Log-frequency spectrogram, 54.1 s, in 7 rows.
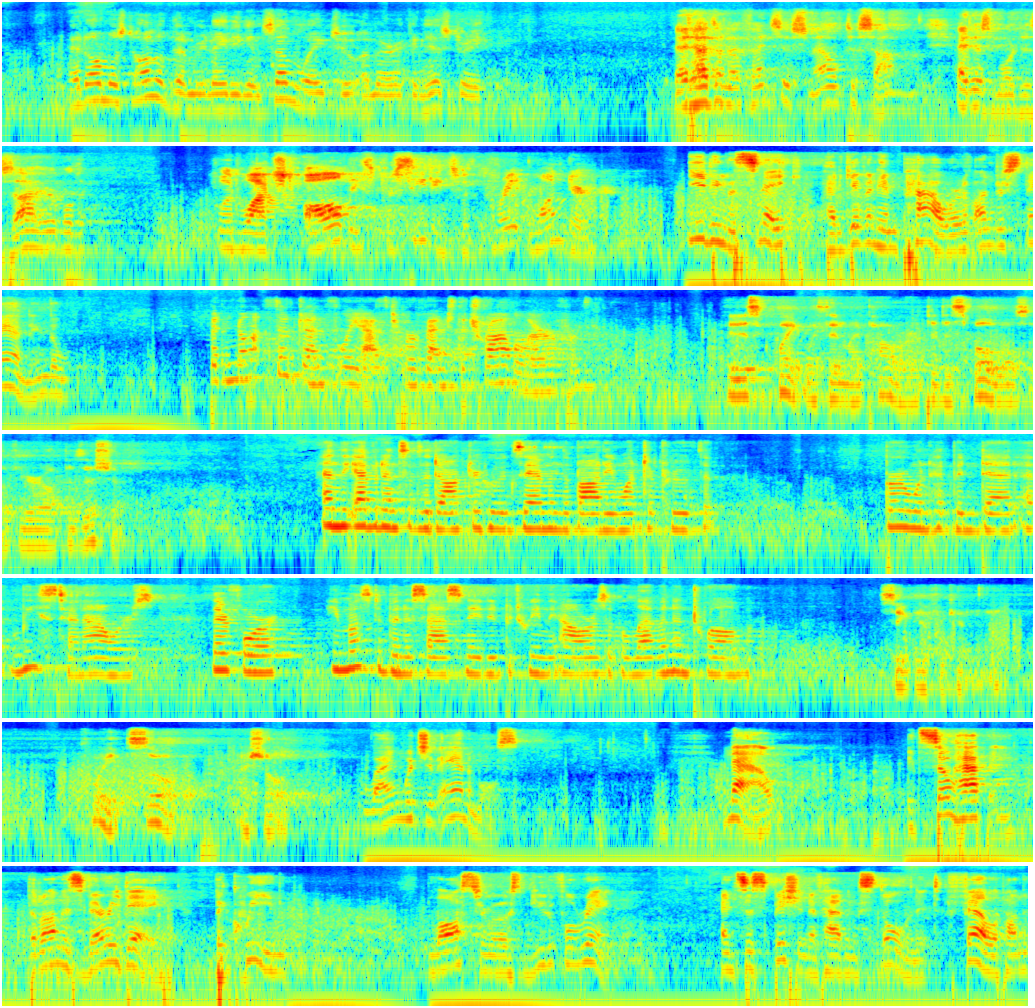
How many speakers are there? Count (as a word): seven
